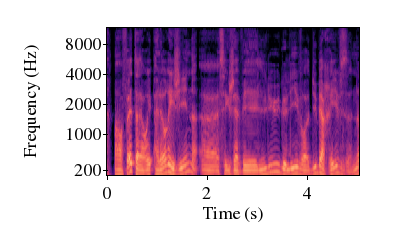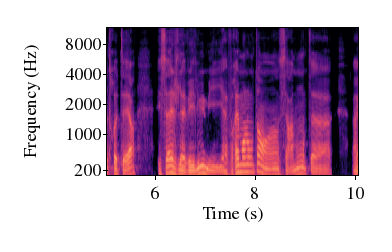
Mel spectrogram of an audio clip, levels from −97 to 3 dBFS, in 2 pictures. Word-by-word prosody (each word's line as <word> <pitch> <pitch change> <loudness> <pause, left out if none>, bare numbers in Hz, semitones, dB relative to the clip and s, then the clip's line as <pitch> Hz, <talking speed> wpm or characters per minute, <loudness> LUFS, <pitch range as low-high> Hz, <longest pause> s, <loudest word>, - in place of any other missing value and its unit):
Bah, 110 - 0
en 110 - +2
fait, 180 - +3
à - - +7
l'ori 105 +2 +2
à 105 -2 0
l'origine, 140 - +2
heu, 100 -2 -2
c'est 105 +3 -4
que 100 - -1
j'avais 105 +1 +1
lu 145 +12 -1
le 115 -4 +3
livre 115 -3 +2
d'Hubert 140 +9 +1
Reeves 115 - -3
«Notre 125 +2 -2
Terre» 130 +7 -1 0.4
et - - -9
ça, 150 +1 +2
je 115 -4 -4
l'avais 100 0 +1
lu, 145 +6 +2
mais 115 -5 -1
il 95 -2 -4
y 95 - -4
a 90 - -3
vraiment 155 - +1
longtemps, 155 -9 0
hein! - - -4
Ça 95 -3 -7
remonte, 125 +4 -4
à 80 -4 -5 0.4
à 95 +1 -3
110 Hz, 205 wpm, -23 LUFS, 100-135 Hz, 0.4 s, à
